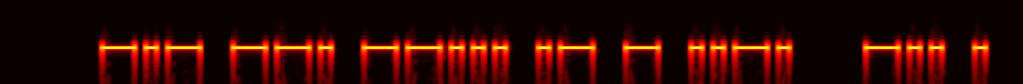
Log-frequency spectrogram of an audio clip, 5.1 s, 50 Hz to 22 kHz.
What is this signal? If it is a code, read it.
Morse code, heard as a keyed tone, about 22 wpm, 700 Hz. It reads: KG7ATF DE
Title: USA Callsign DE Callsign - 6 Characters - 22wpm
